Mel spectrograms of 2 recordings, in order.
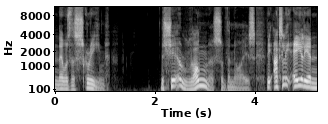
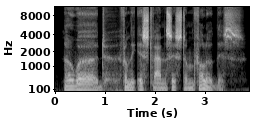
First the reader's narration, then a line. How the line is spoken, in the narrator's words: said Mortarion quietly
